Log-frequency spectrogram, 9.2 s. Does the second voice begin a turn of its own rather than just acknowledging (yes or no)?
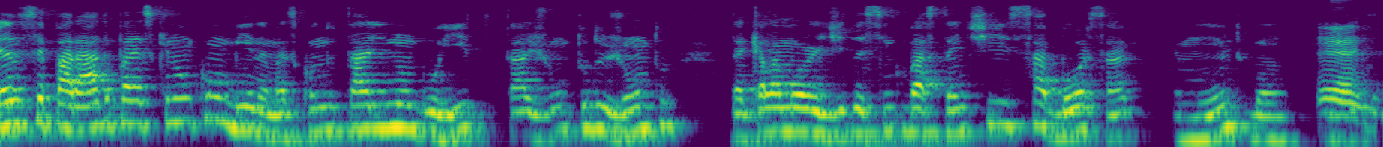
yes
